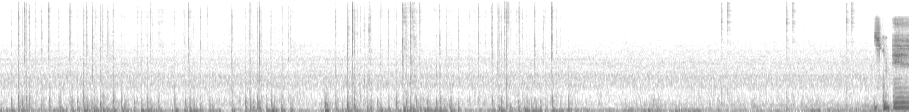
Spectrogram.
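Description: Computer keyboard typing in a lab setting, a fast, irregular run of soft clicks and taps that continues for most of the stretch at low volume, with a few louder keystrokes near the end.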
